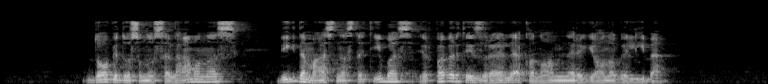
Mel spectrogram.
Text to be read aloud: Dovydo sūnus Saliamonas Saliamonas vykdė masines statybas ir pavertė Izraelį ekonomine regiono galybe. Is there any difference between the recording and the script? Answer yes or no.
yes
